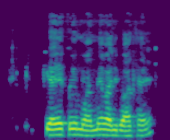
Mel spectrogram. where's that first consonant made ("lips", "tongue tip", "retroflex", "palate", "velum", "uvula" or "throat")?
velum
